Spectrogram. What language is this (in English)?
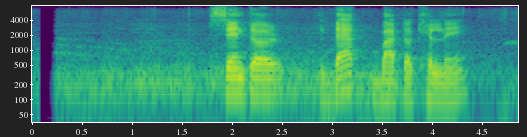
Nepali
